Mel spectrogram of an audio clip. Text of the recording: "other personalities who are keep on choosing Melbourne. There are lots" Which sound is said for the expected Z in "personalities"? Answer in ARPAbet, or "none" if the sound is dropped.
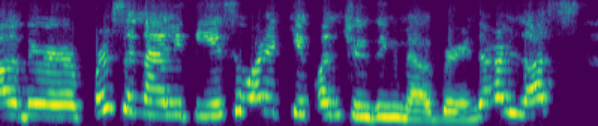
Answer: S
